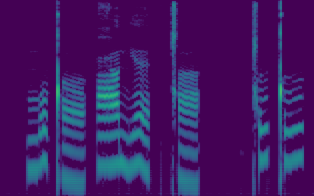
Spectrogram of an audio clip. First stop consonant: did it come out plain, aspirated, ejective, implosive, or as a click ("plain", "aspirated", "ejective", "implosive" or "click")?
click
